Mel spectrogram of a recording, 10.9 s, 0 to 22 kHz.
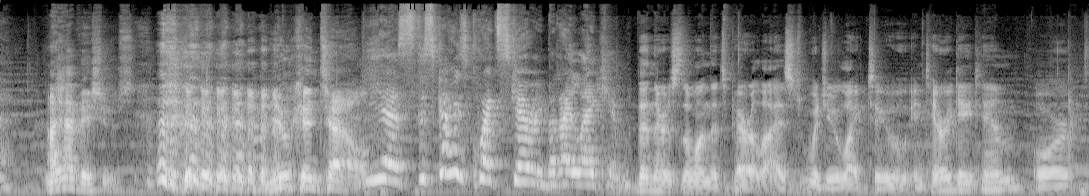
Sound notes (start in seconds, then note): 1.5 all laugh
